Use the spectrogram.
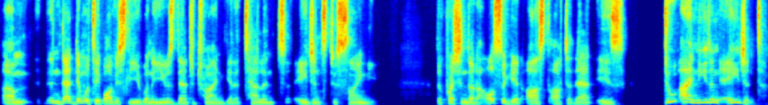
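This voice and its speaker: A middle-aged man from Zambia, a voice-over artist giving an online master class in a relaxed, chatty way with small jokes, heard over a video call. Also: medium pitch, moderate pace, husky.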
